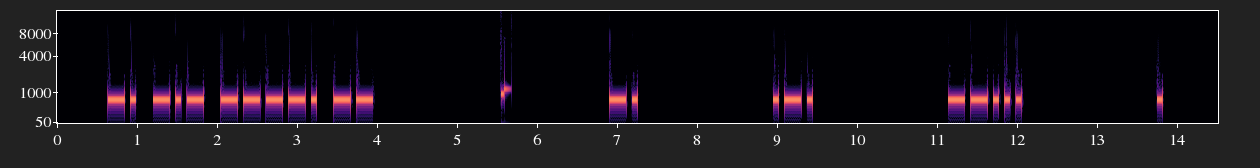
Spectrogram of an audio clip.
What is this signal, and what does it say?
Morse code, heard as a keyed tone, about 17 wpm, spaced as for 7 wpm, 700 Hz. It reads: NK9M NR7E
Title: USA Call Signs - 8x Character Spacing - 17wpm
